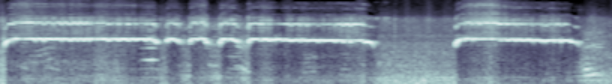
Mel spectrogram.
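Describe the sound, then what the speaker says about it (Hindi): A whistle is blown to call a group of students on an adventure trip in Jim Corbett, giving two long, loud, shrill blasts with a brief warble and a short pause between them. "ये स्टूडेंट्स, इनको सीटी बजा के बुलाना पड़ेगा"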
